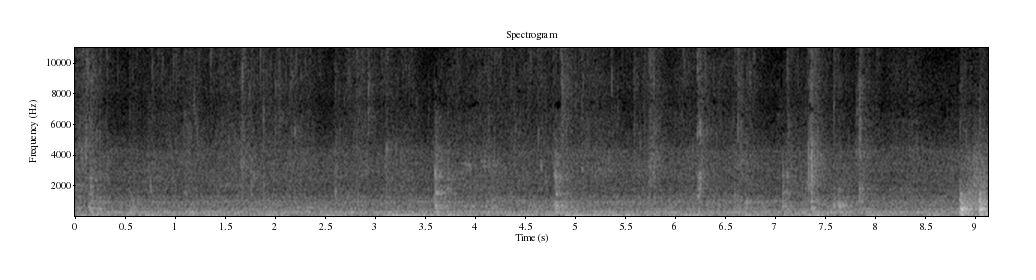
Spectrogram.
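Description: Wooden spoon stirring wet spinach and meat stock in a stainless steel pot, the liquid sloshing steadily, with occasional light knocks of the spoon against the pot. There is a louder clatter near the end.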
